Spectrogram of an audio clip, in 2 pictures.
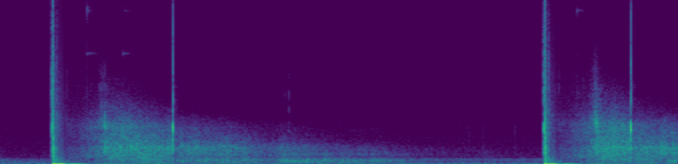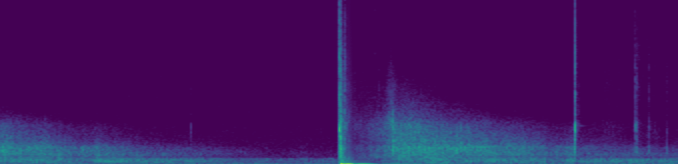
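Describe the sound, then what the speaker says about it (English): An ACR DMR rifle fires three rounds at a target. Each shot is a loud, sharp crack with a long echoing tail, spaced about five seconds apart, with faint clicks in between. "now we're going to be shooting at a different group, or a different target"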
